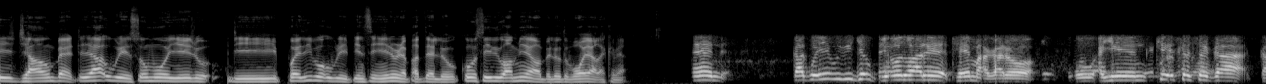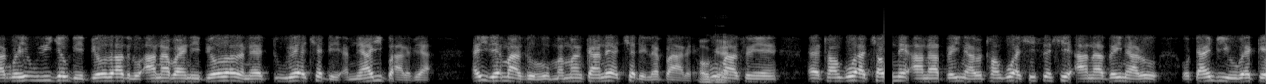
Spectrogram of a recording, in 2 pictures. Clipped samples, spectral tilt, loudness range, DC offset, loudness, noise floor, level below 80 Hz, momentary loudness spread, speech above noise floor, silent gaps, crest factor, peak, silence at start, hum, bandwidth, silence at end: under 0.1%; -7 dB/octave; 4 LU; under 0.1%; -20 LUFS; -63 dBFS; -68 dBFS; 8 LU; 43 dB; none; 14 dB; -6 dBFS; 0 s; none; 13 kHz; 0 s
